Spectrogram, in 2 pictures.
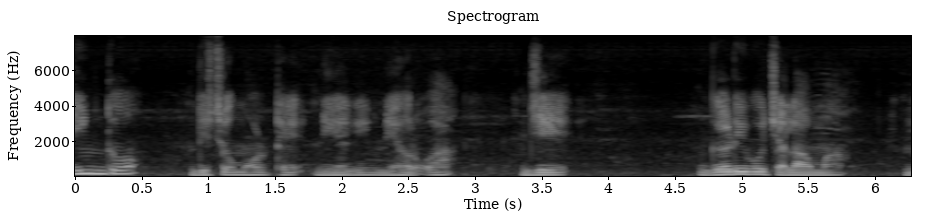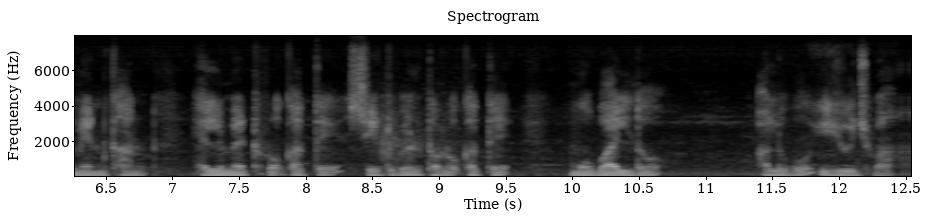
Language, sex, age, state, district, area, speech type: Santali, male, 45-60, Jharkhand, Bokaro, rural, spontaneous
